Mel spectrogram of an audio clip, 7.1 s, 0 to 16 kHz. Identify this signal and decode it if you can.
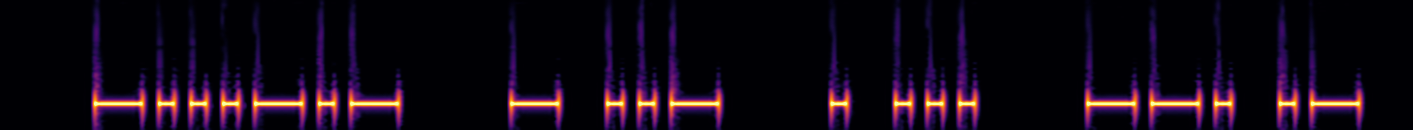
Morse code, heard as a keyed tone, about 15 wpm, 650 Hz. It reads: <BK> TU ES GA
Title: SOTA QSO Practice 15wpm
